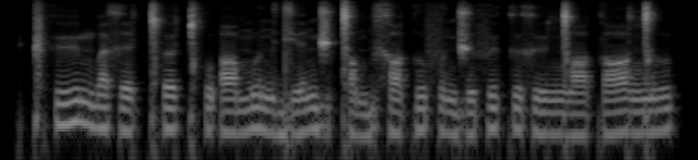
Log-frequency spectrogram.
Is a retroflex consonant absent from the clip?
yes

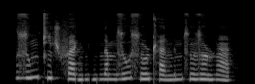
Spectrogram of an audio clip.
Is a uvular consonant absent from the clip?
yes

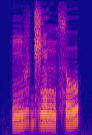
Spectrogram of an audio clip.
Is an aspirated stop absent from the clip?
yes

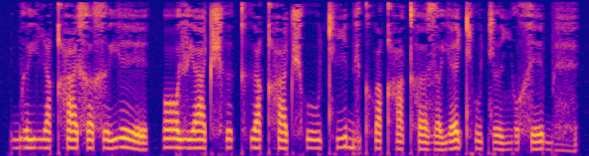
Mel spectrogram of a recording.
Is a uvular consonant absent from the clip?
no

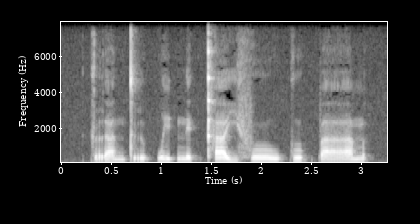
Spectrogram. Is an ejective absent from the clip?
yes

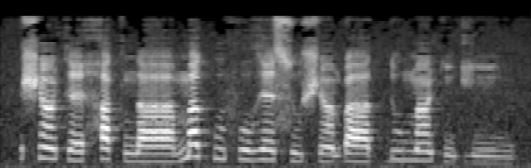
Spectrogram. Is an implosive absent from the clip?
no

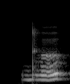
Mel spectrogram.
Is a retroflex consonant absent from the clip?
yes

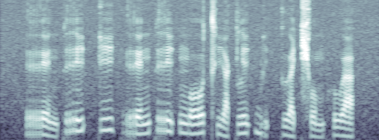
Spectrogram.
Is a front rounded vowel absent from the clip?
yes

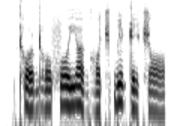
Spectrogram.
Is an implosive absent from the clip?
no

